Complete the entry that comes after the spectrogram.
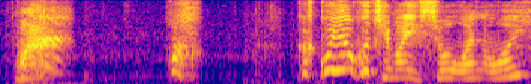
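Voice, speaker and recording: An actress playing a sympathetic, gossipy friend in a conversational radio drama scene. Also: female voice, high voice, big pitch swings, slow, bright, forceful tone, slight background noise, exaggerated voice. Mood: concerned, indignant. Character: sympathetic, gossipy female friend, indignant on her behalf.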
